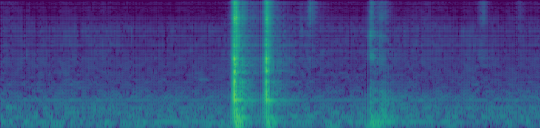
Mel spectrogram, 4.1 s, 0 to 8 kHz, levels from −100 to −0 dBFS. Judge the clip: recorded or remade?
remade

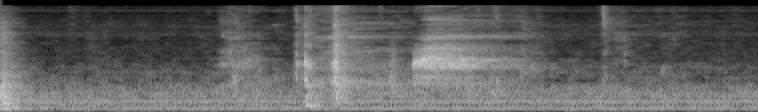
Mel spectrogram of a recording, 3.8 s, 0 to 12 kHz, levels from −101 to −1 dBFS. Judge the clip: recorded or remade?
remade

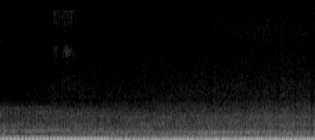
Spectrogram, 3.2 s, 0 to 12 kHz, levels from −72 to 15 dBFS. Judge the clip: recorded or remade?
recorded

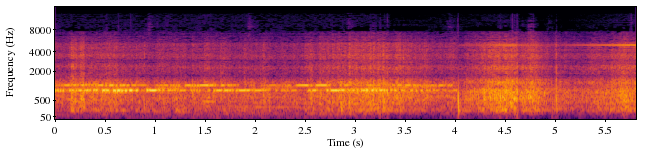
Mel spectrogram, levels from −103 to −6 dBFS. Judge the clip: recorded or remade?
recorded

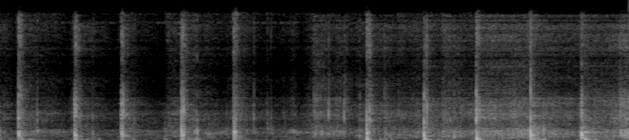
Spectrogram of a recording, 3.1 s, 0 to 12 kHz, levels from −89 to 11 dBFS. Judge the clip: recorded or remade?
remade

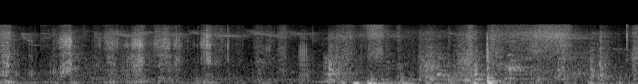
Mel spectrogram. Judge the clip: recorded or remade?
recorded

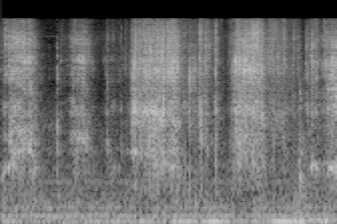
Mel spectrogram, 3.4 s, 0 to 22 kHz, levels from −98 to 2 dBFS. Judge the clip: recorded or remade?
recorded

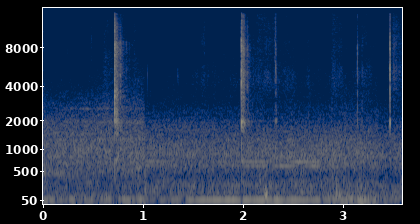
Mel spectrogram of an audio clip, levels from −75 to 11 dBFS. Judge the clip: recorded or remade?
recorded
